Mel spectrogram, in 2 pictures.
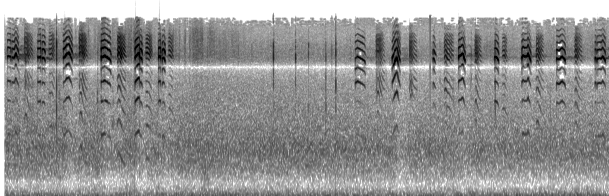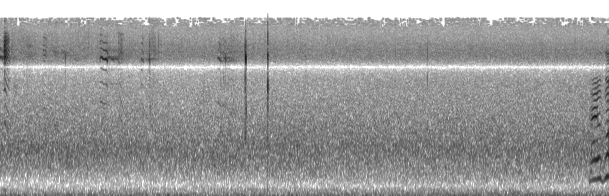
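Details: Patterdale Terrier named Pip squeaking outdoors in the rain: thin, very high-pitched squeaks in rapid bursts, clustered in the first two seconds and again around five to seven seconds, then sparser, over a steady hiss of falling rain.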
